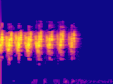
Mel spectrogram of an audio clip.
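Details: Oriental reed warbler (Acrocephalus orientalis), call.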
